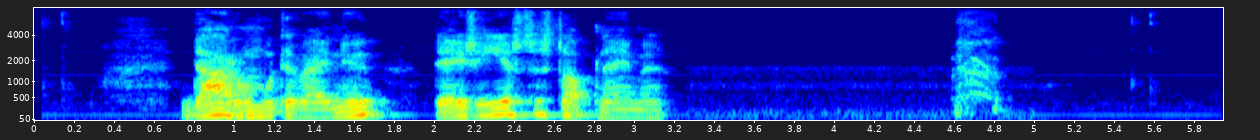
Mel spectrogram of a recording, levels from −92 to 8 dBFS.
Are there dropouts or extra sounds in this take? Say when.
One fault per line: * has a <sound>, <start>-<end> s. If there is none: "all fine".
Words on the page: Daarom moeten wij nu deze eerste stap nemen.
* has a cough, 4.6-4.9 s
